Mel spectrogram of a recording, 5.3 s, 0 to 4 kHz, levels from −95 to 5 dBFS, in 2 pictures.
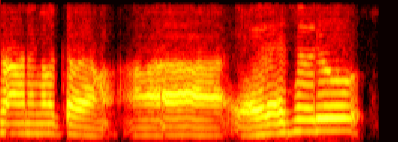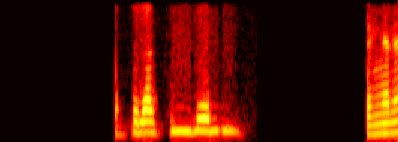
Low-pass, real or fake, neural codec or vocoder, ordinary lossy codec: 3.6 kHz; fake; vocoder, 44.1 kHz, 128 mel bands, Pupu-Vocoder; none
